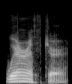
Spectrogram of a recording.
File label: "whereafter", American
